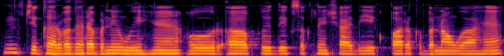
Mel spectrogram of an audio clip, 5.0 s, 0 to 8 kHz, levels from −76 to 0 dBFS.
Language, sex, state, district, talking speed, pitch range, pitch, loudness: Hindi, female, Haryana, Jhajjar, 200 wpm, 155-160 Hz, 155 Hz, -17 LUFS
